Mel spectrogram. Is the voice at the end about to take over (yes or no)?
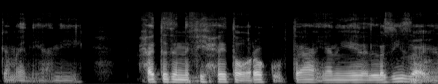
yes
